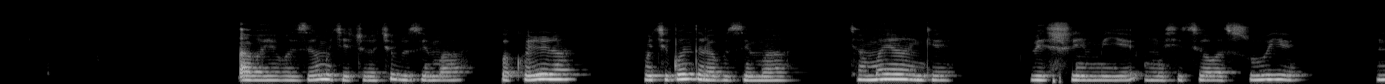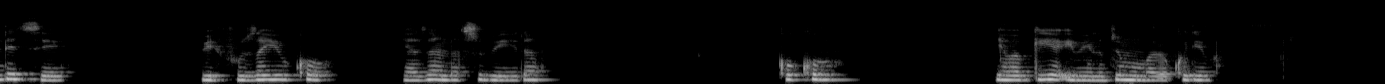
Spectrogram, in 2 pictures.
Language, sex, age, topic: Kinyarwanda, female, 18-24, health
